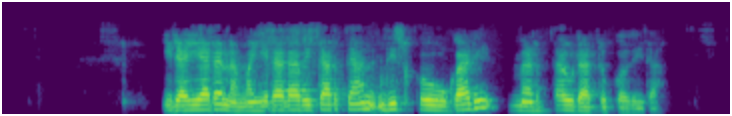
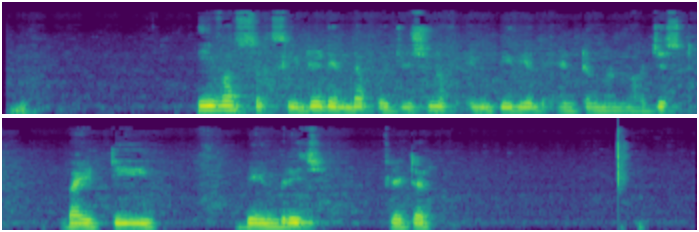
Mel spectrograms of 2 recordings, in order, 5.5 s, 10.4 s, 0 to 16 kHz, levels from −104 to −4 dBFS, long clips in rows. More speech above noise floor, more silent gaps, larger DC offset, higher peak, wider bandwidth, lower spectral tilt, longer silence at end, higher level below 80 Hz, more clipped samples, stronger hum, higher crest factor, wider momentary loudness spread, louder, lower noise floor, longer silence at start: second, 41 dB vs 46 dB; neither; neither; second, -8 dBFS vs 0 dBFS; second, 7.2 kHz vs 11.5 kHz; about the same, -6.5 dB/octave vs -5.5 dB/octave; first, 0.55 s vs 0.4 s; second, -80 dBFS vs -64 dBFS; neither; neither; second, 16 dB vs 26 dB; about the same, 11 LU vs 13 LU; about the same, -24 LUFS vs -25 LUFS; second, -64 dBFS vs -70 dBFS; first, 1.2 s vs 0.1 s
